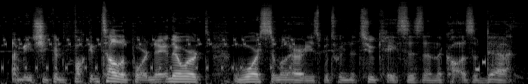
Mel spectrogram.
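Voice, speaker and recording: Putting on a raspy character voice at medium pitch, a man rattles along at a very fast pace. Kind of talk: comic overacting. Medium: game stream. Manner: brash, evasive.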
